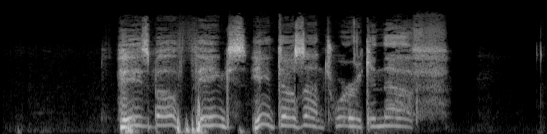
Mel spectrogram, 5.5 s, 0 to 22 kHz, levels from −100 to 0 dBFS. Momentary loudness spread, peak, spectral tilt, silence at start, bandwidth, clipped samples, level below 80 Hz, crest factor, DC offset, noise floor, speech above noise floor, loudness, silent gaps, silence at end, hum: 13 LU; -6 dBFS; -3 dB/octave; 1.2 s; 14.5 kHz; under 0.1%; -56 dBFS; 26 dB; under 0.1%; -84 dBFS; 54 dB; -28 LUFS; none; 1 s; none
